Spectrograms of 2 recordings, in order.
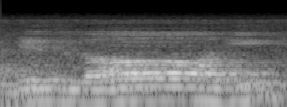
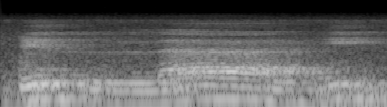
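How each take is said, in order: First: The l sound is heavy and thick. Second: The l sound is light and thin. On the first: The speaker calls it wrong. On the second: The speaker calls it right. "dibaca billahi tanpa menebalkan"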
